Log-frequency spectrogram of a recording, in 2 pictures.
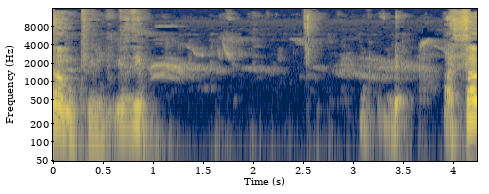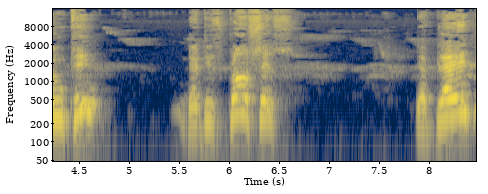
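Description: An elderly man speaks calmly and clearly, close by, in short phrases with pauses.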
